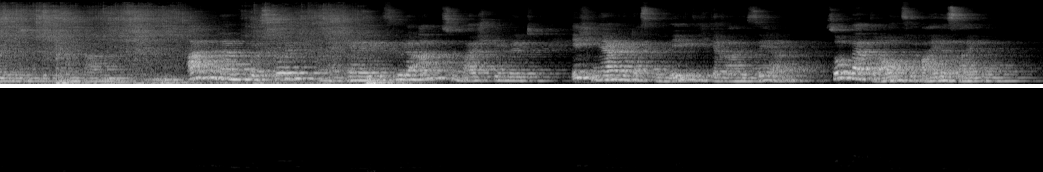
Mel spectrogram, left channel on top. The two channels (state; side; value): silent; right; 58 dB below the other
